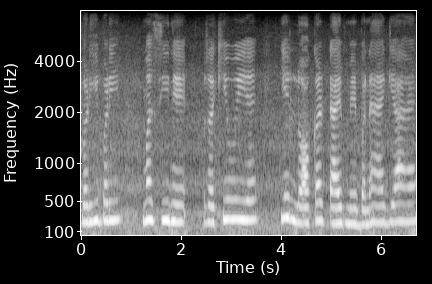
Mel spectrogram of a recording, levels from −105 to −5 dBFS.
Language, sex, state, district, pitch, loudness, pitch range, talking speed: Hindi, female, Bihar, Kaimur, 235 Hz, -14 LUFS, 215-250 Hz, 115 wpm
